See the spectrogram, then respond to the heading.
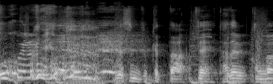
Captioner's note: laughing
